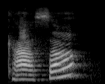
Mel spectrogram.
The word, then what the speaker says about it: casa: Wörter, Beispiele dafür sind casa, casa, vorletzte Silbe. Das Wort endet auf Vokal, auf A, und die vorletzte Silbe wird betont. Das ist in dem Fall die erste, casa, und kein Akzent.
